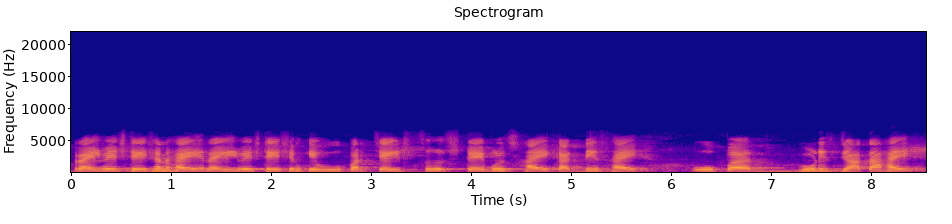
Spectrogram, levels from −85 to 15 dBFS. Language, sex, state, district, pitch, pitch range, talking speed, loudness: Hindi, female, Haryana, Charkhi Dadri, 260 Hz, 240-275 Hz, 110 wpm, -15 LUFS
